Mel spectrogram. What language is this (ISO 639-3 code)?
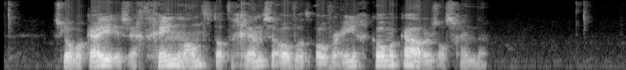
nld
